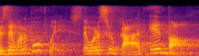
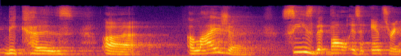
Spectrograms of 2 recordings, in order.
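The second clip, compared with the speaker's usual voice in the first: ordinary delivery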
